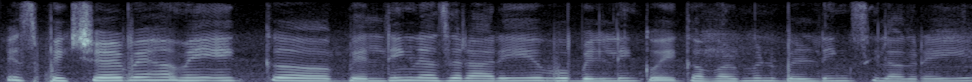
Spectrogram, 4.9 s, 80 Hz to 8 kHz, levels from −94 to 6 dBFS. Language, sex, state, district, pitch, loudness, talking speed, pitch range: Hindi, female, Uttar Pradesh, Hamirpur, 240 Hz, -30 LUFS, 235 wpm, 225-265 Hz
